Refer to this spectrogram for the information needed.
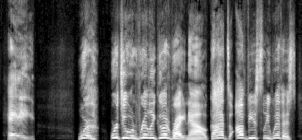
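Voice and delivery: high, boisterous, overconfident cheer; gregarious. Acted. Saul joining the battle his son began, boisterously gregarious. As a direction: crow it with hammed-up swagger. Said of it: "he gets all gregarious".

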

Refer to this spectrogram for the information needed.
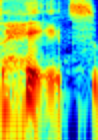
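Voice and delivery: "hates" dropped very low, air quotes; air-quoted hates. Shown as a demonstration. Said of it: "in big air quotes".

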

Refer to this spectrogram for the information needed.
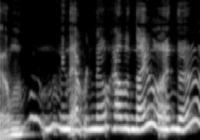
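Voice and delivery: very high, fast teasing singsong; mock coy Buffy. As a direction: tease him coyly, pitch way up.

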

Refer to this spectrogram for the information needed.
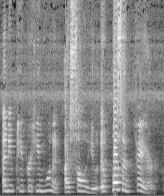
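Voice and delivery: indignant shout. A narrator's reading. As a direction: cry out that it's unfair. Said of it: "shouted to Mister Summers".

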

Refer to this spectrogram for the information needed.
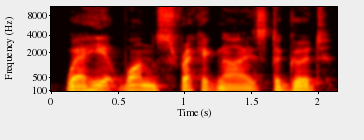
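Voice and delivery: ordinary delivery, nothing marked

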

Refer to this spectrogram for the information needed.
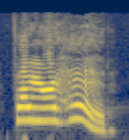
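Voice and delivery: high, loud warning cry; urgent call. A narrator's reading. Fire truck spots a fire ahead, loud high call. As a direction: sing out the alarm.

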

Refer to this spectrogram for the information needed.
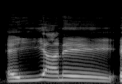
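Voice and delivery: slow, high playful call. Pretend. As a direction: call out his name. Calling out to the ghost.

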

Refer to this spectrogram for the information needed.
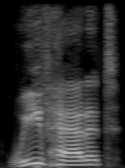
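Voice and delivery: upbeat sponsor read, deliberately emphatic. Acted. Host pitching the sponsor's new drink, announcer style. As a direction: sell it like a radio announcer.

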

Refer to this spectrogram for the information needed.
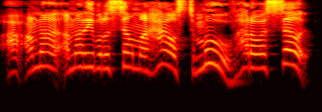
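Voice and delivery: very high, loud mock plea; complaining follower. Struggling worker asking Art for advice, high mock plea. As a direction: imitate someone bringing a problem to the boss. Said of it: "people coming up to me saying".

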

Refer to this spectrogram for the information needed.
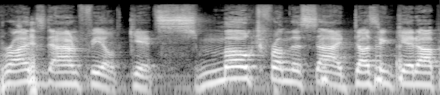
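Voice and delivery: slow, loud, high play-by-play; excited retelling. Retold or imitated. Telling the podcast host about the old kickoff film, slow and loud. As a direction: build the hit like a highlight reel.

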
